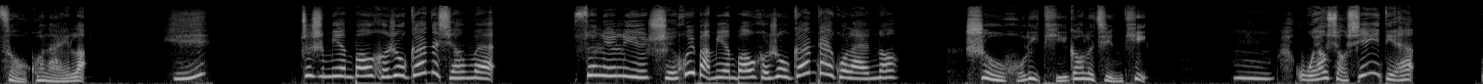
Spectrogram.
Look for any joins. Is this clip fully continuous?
yes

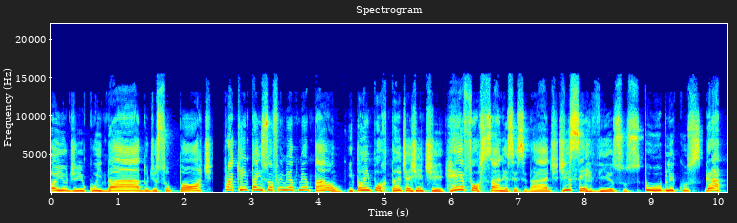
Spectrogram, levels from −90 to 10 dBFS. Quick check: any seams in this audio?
no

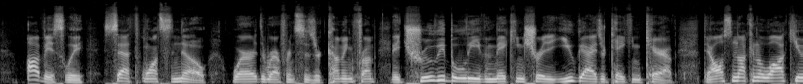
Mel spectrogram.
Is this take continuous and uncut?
no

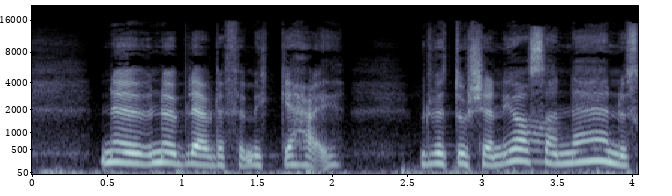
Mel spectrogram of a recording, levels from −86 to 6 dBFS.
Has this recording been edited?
no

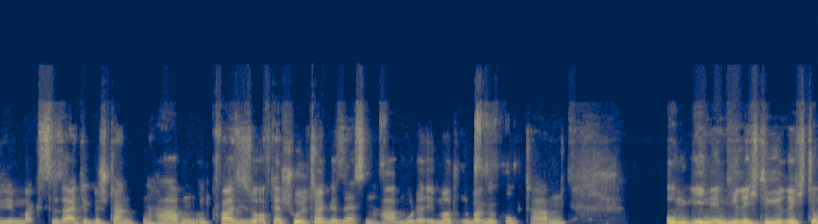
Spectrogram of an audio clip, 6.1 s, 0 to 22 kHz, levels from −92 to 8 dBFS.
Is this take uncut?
yes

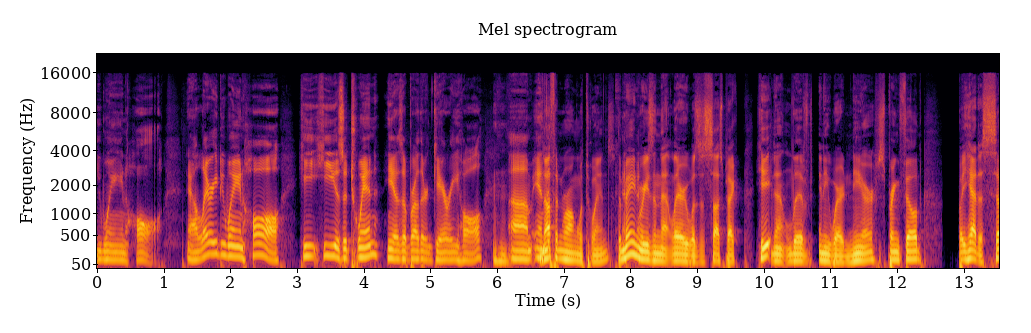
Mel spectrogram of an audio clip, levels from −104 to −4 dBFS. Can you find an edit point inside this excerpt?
yes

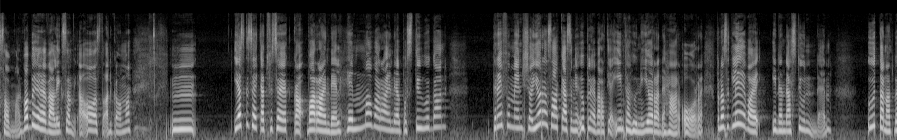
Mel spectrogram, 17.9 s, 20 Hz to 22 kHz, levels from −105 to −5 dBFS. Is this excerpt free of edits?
no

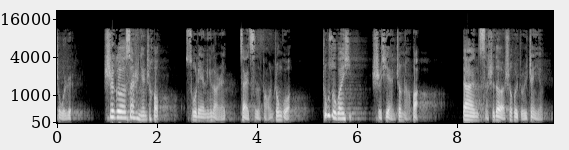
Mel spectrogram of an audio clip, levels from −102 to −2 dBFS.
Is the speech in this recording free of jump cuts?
yes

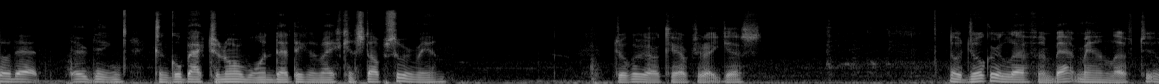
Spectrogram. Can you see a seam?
yes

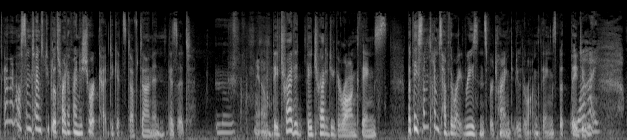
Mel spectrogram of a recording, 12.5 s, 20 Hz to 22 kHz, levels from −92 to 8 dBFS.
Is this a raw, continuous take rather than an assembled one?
no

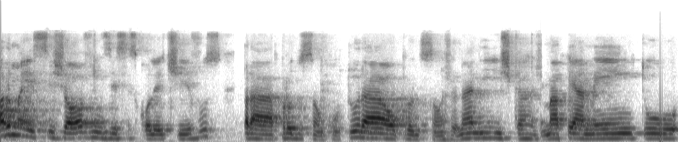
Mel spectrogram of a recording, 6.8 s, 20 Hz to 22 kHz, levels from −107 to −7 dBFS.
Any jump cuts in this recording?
yes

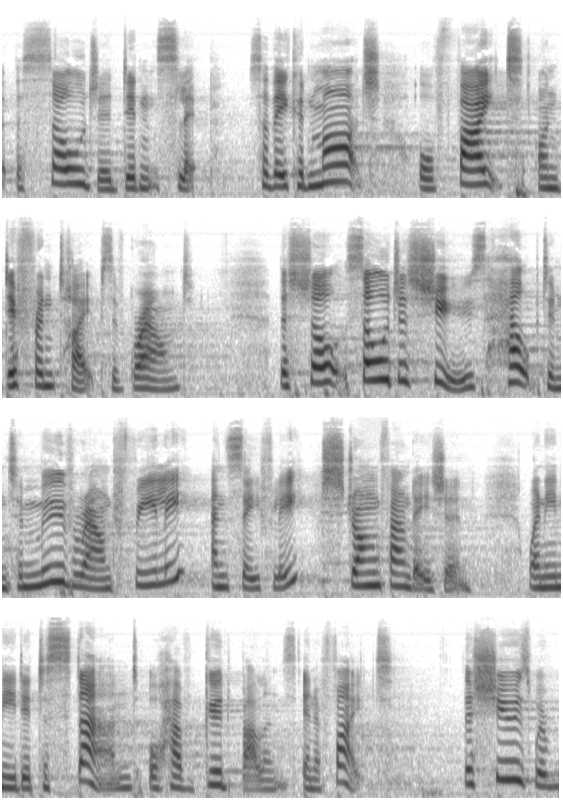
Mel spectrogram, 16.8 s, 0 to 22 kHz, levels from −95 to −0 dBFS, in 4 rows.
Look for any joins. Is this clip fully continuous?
no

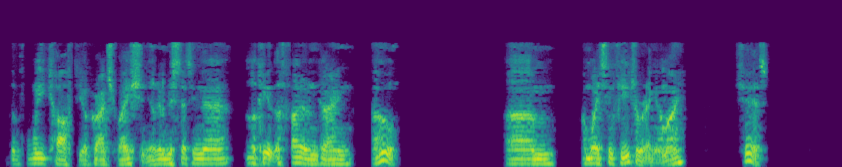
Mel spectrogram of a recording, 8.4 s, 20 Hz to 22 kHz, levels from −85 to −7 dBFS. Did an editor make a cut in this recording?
no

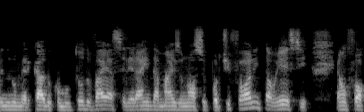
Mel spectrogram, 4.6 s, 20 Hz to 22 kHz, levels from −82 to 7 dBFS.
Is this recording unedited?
yes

